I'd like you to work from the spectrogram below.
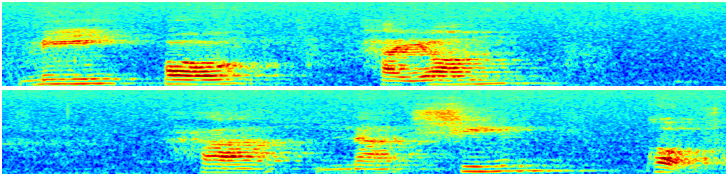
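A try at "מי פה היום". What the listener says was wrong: Okay, but the second word is not po. Correct. It's not po. It's fo. Mi fo hayom hanashim po.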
